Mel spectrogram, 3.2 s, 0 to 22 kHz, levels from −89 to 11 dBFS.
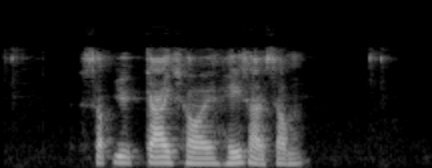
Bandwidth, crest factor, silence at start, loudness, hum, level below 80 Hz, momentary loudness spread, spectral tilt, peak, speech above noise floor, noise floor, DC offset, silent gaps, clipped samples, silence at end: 7.2 kHz; 22 dB; 0.6 s; -24 LUFS; none; -68 dBFS; 22 LU; -5.5 dB/octave; -4 dBFS; 40 dB; -63 dBFS; under 0.1%; none; under 0.1%; 1 s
